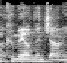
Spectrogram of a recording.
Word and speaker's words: Kumail Nanjiani: Oh, Kumail Nanjiani.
